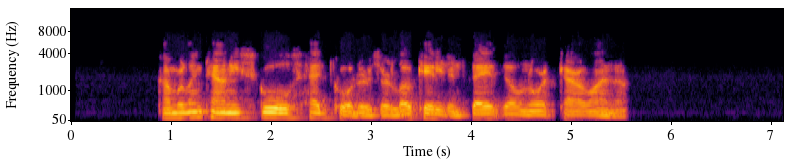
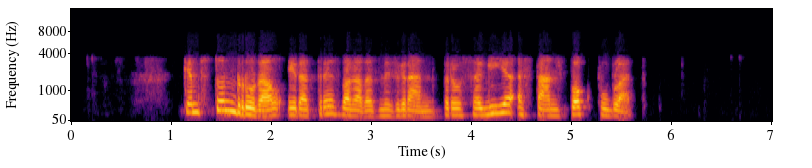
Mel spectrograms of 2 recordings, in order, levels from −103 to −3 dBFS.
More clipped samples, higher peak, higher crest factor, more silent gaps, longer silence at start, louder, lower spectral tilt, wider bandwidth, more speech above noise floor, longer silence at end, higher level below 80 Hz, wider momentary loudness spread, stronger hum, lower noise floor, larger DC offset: neither; about the same, -4 dBFS vs -6 dBFS; about the same, 20 dB vs 18 dB; neither; second, 0.85 s vs 1.15 s; about the same, -23 LUFS vs -23 LUFS; about the same, -9.5 dB/octave vs -9.5 dB/octave; first, 5.8 kHz vs 3.9 kHz; about the same, 61 dB vs 64 dB; first, 1.55 s vs 1.4 s; about the same, -72 dBFS vs -70 dBFS; about the same, 8 LU vs 9 LU; neither; second, -83 dBFS vs -87 dBFS; neither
